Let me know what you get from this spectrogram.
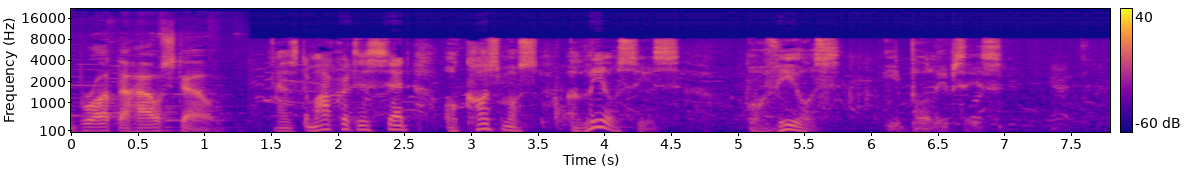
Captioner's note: speaking Greek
